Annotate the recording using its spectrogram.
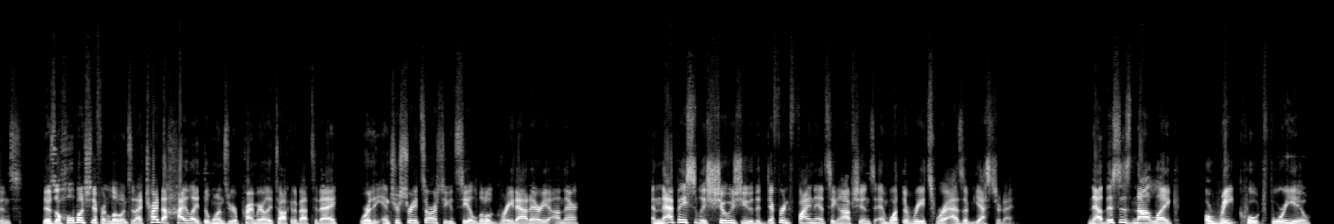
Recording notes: This was a live class recorded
